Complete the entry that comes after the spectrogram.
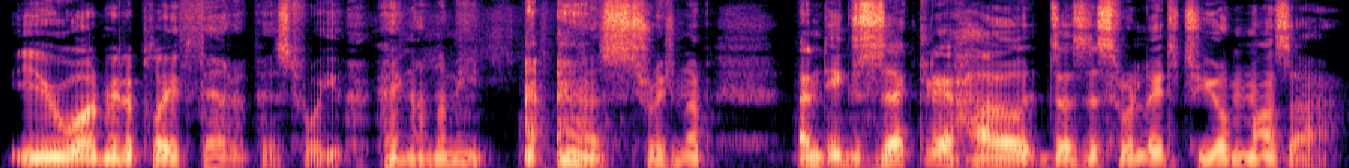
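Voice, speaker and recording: A man playing a cruel, sneering demon in an ASMR roleplay, sardonic and condescending, with a gravelly voice. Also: fairly low pitch, animated, measured pace. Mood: mocking, impatient. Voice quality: gravelly, creaky. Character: cruel, sneering male demon bargaining for wishes. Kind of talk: scripted ASMR roleplay addressed to the listener.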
